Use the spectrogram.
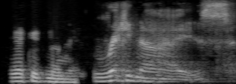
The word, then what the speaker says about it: recognize: do you pronounce it recognize that g is very soft it very softly recognized or nice or nice nice even it's almost like wrecking almost like recognize yep we do have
